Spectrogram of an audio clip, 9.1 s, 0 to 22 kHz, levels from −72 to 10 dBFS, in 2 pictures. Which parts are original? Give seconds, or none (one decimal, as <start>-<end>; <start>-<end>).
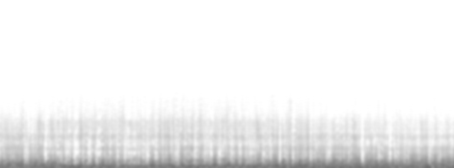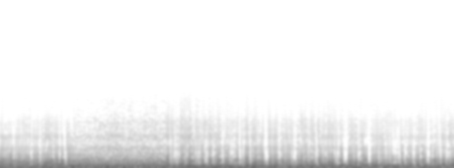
5.3-6.2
